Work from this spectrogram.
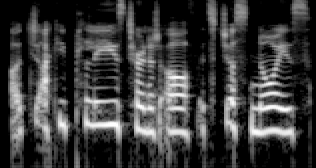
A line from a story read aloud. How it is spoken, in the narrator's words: My dad pleaded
